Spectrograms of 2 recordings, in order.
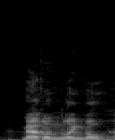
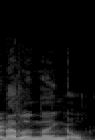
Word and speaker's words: Madeleine L'Engle: And, Madeleine L'Engle, I'm not pronouncing it right. – Actually, no, I think you got it just right. – Okay. – Madeleine L'Engle.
